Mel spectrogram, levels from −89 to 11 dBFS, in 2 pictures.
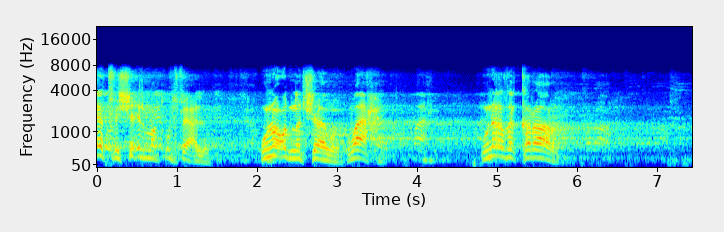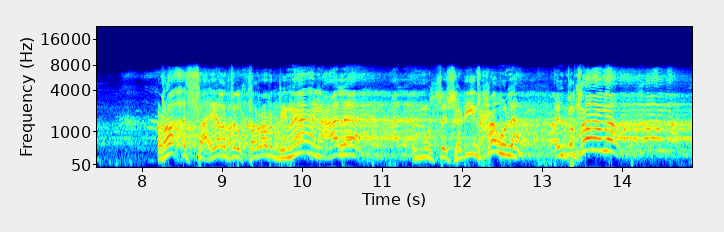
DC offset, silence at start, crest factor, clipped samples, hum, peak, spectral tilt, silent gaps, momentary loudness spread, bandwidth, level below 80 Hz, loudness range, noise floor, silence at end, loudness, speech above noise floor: under 0.1%; 0 s; 18 dB; under 0.1%; none; 0 dBFS; -2.5 dB/octave; none; 19 LU; 8.2 kHz; -60 dBFS; 8 LU; -42 dBFS; 0 s; -16 LUFS; 26 dB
